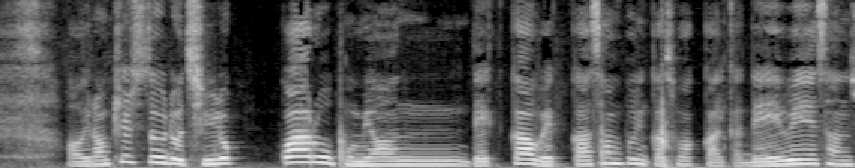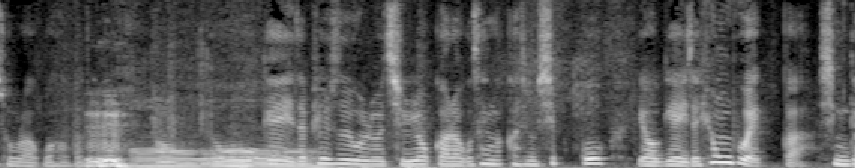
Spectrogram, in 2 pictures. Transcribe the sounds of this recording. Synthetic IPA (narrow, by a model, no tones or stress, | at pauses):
ʌiɾʌnpʰiɭs͈ɯɭjot͡ɕiʎːok̚ | k͈waɾopomjʌnːe̞k͈awe̞k͈asʰambuɲik͈asʰoak͈aik͈ane̞we̞sʰansʰoɾaɡoɦaɡo | jʌɡe̞id͡ʑe̞pʰiɭs̬͈uuɾjot͡ɕiʎːok͈aɾaɡosʰeŋɡakʰaɕʰimjʌnɕʰip̚k͈o | jʌɡie̞id͡ʑe̞çjoŋbue̞k͈a̰ɕʰiŋɡ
